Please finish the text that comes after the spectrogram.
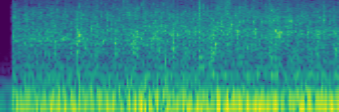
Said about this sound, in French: Son bruit préféré en cuisine, c'est le crépitement dans la poêle chaude.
